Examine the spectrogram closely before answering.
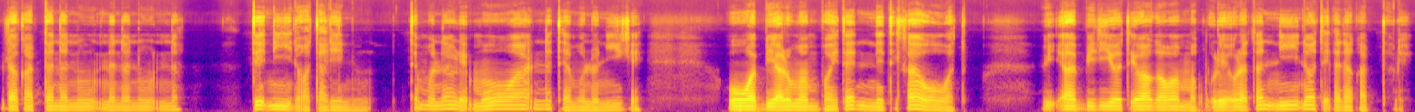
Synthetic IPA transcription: dakapitananuʔnananuːʔna | teniːno̰otaɾinu | temonaoɾḛmoannateamononiːke | owabiaɾumampajtanetekaowatu̥ | wḭʔabiɾiotewaɡawamːapuɾeoɾataniːnʔotedadakap̚itʰaoɾe

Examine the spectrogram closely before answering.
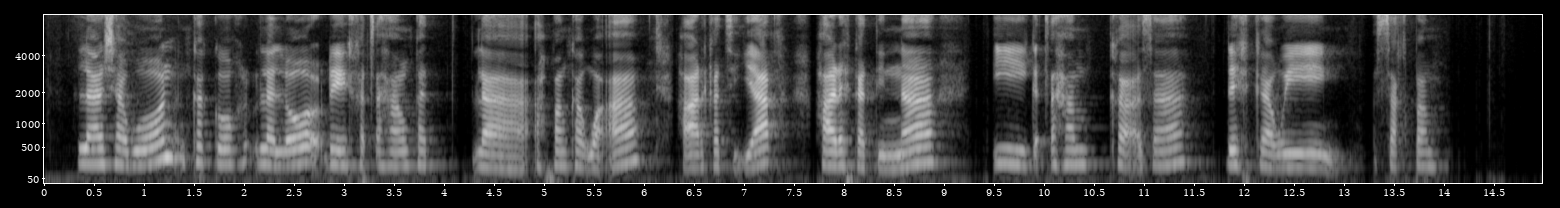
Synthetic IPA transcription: laʃawoːnkakoχlaloːʔɾekat͡sʼaχamkalaaχpaŋkawa̰ʔahaʔaɾeqat͡sijaq͡χhaʔaɾeχkat̪ina | ikat͡sʼaχamkʰa̰ʔsaɾeχkawiː | saq͡χpam

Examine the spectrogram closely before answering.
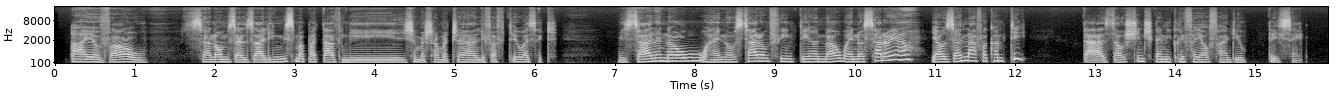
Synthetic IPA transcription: ajavaw | z̥anowamizaluzaliɲimisimapat̪aviniʃamaʃamaʈ͡ʂəlefəfi̥t̪ʰewaz̥aki̥ | mizalanawajnawsaɾamifeɲit̪eŋanawajnawt͡saɾawea | iawzanilafakamit̪i | d̪̥a̰zawʃinʈ͡ʂiŋanikilefajawfalew | d̪̥aiz̥aj

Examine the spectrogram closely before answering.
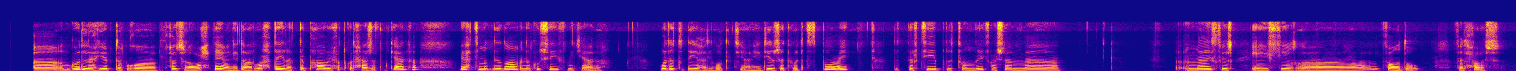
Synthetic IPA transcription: ʔanɡuːlːahjɪb̚d̪abbħʊd͡ʒɾˤɑwaħd̪ajaʕnid̪ɑːɾˤwaħd̪ajɾˤɑt̪ːɪbhawɪjħʊt̪ˤːkʊlːħaːʒːafimakaːnha | wjɪʕt̪amɪd̪nɨðˤɑːmʔɪnːakʊlːʃiːfimakʰaːna | walːat̪ɨd̪ˤiːʕɪlwaɡt̪ja̰ʕnijd̪iːɾʒad̪walʔʊsbuːʕi | lɪt̪ːɑɾˤt̪ʰiːblɪt̪ʰːɑnðˤiːfʕaʃaːnma | majsˤiːɾ | jsˤiːɾ | fɑwd̪ˤɑ̰ | filħo̰ːʃ

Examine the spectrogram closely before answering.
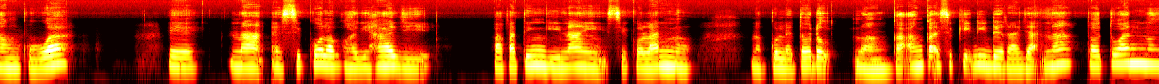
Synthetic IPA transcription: aŋkua | e | naesikolakuɦad͡ʒiɦad͡ʒi | pakat̪iŋɡinaisikolanːu | nakulːet̪odoʔ | nuaŋkaʔaŋkaʔsikiʔdideɾad͡ʒa̰ʔnat̪aut̪uanːu

